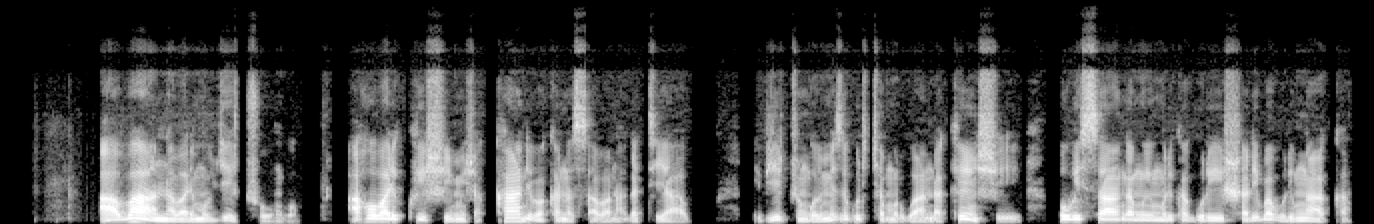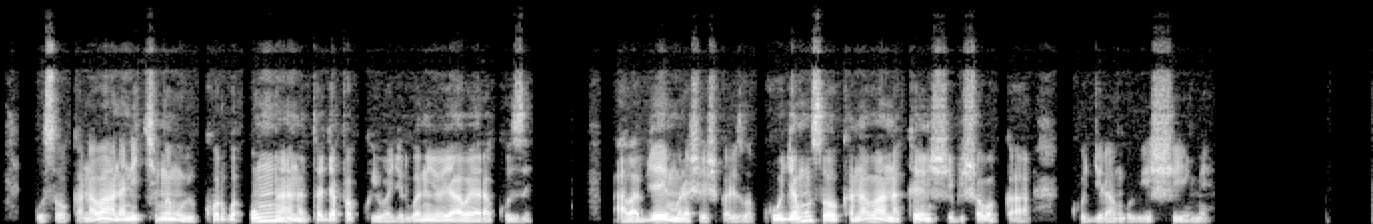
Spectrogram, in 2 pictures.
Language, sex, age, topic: Kinyarwanda, male, 36-49, education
